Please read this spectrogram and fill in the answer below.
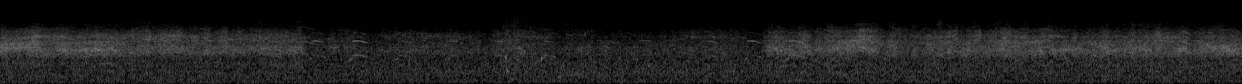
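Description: A breeding colony of Caspian terns calling, a dense unbroken chorus of many birds. It thins for a few seconds after about 3 s, leaving a few separate calls, then swells again at about 7.5 s.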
